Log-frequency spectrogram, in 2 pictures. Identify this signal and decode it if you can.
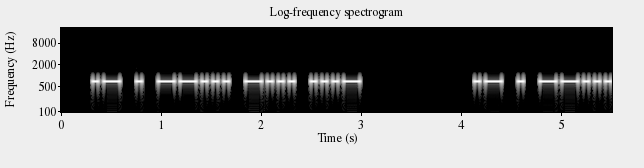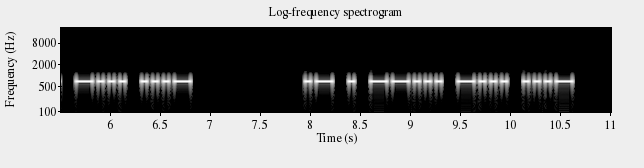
Morse code, heard as a keyed tone, about 21 wpm, 700 Hz. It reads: AE7BV AE7BV AE7BV
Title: USA Call Signs - 5 Characters - Repeated 3x - 22wpm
